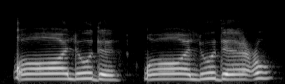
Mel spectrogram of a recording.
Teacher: قاف کے ساتھ الف بھی پر کر کے پڑھا جائے گا، موٹا کر کے پڑھا جائے گا، اور دال کے اوپر ہوگا کلکلا۔ قالوا ادع، عین کی آواز کلیئر، اس کو او نہیں پڑھنا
